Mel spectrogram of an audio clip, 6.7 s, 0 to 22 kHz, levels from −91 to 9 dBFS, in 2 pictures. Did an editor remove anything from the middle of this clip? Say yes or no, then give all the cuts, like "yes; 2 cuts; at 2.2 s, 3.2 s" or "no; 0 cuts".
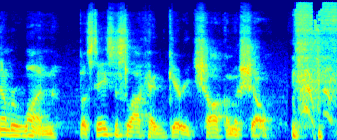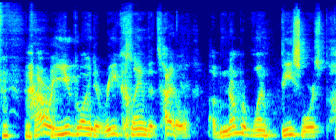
yes; 1 cut; at 2.8 s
